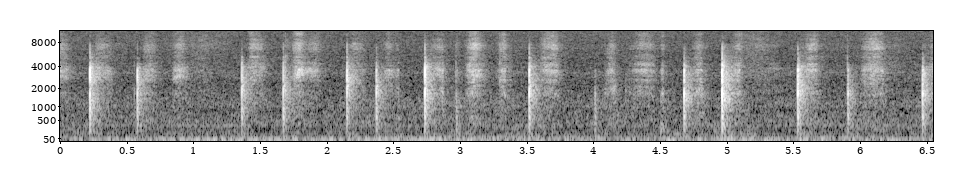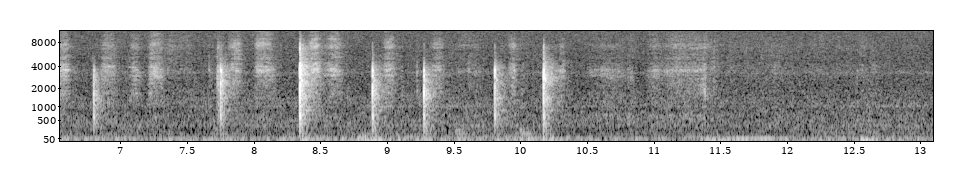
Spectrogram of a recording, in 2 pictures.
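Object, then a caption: White chalk on a wooden-framed chalkboard. White chalk held in the fingers writes characters on the upper right of a flat, solid, wooden-framed black chalkboard. Short, sharp taps and scratching strokes come in a quick, uneven series, each a brief bright click over a low, steady background hum.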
